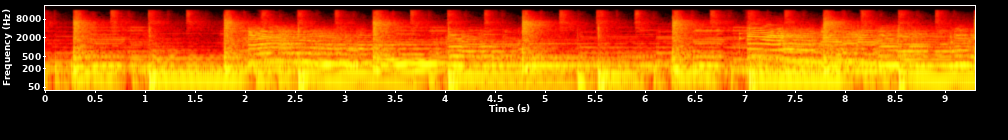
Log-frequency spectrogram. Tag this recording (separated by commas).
Music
